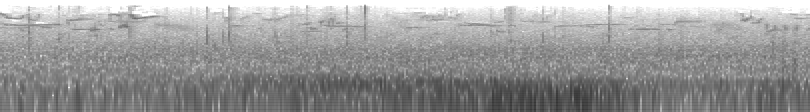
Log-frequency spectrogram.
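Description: Several birds giving short high chirps and whistles, over a low rumble that swells near the middle.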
